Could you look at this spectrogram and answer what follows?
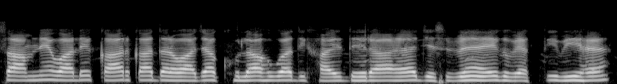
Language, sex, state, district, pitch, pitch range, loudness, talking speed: Hindi, male, Jharkhand, Deoghar, 190 Hz, 180-195 Hz, -14 LUFS, 155 wpm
